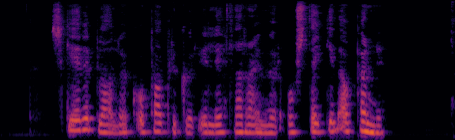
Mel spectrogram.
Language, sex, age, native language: Icelandic, female, 40-49, Icelandic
